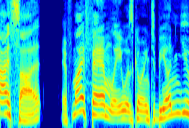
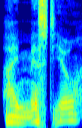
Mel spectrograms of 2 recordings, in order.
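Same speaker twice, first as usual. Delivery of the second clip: tender; 4 semitones lower, 7 dB quieter, slower than usual. Acted. Tender bedtime words to wife.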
